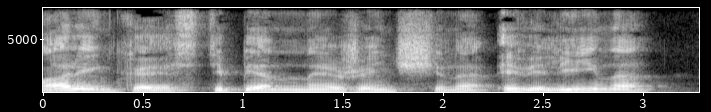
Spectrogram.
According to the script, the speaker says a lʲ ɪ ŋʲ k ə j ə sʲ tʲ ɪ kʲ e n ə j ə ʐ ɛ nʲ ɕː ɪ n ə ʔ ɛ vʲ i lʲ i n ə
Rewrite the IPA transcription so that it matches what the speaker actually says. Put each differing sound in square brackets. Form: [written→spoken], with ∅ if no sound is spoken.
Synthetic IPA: a lʲ ɪ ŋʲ k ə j ə sʲ tʲ ɪ [kʲ→pʲ] e [n→nː] ə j ə ʐ ɛ nʲ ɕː ɪ n ə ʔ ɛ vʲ [i→ɪ] lʲ i n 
